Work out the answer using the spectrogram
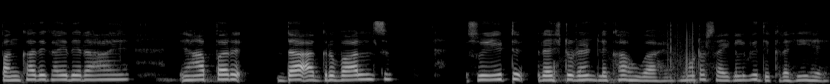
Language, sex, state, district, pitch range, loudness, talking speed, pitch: Hindi, female, Uttar Pradesh, Ghazipur, 195-220 Hz, -29 LUFS, 135 wpm, 210 Hz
